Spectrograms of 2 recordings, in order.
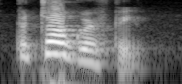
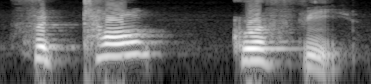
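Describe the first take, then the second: First: Said in the usual way. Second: Slow "Photography", pho-TOG held, then graphy; stress on second syllable. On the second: Shown as a demonstration. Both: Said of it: "stress is on the second syllable".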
